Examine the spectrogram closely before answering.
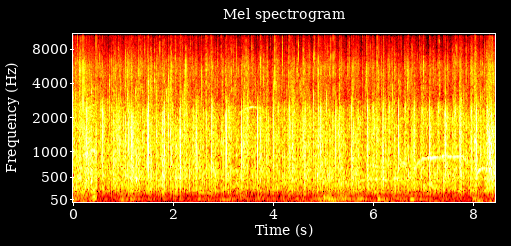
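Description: Audience applauding steadily, a dense stream of hand claps.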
